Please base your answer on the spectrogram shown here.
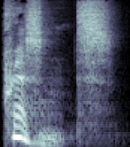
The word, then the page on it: presence: British English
